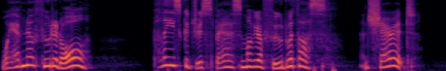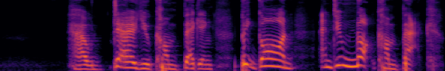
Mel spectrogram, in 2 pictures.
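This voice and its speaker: A woman's voice: high-pitched, measured pace. A woman voicing a stingy neighbor woman who turns away beggars harshly and scornfully. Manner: sharp, scornful.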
